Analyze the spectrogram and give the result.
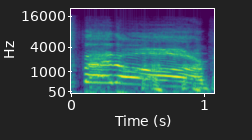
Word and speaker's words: Fedor: His name is Fedor. Pronounced a Fedor.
